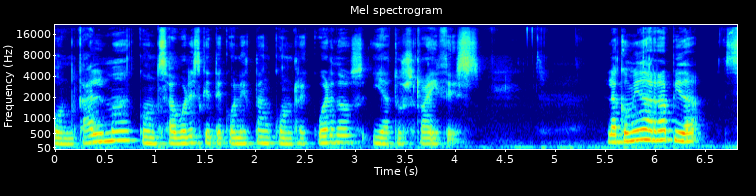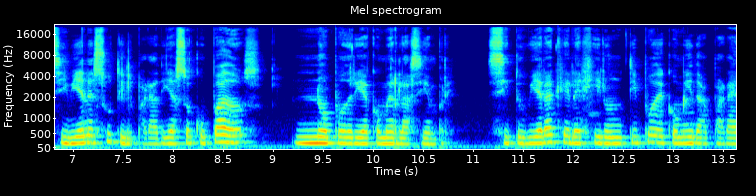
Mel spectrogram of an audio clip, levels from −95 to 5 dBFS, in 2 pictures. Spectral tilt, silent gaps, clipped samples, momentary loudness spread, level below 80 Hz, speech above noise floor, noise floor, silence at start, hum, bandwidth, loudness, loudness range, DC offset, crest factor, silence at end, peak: -5 dB/octave; none; under 0.1%; 12 LU; -60 dBFS; 27 dB; -58 dBFS; 0 s; none; over 20 kHz; -31 LUFS; 7 LU; under 0.1%; 18 dB; 0 s; -12 dBFS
